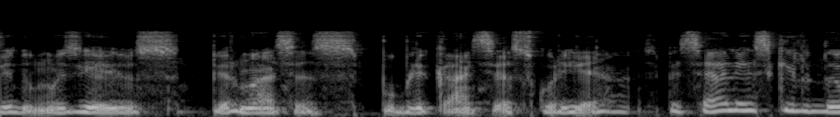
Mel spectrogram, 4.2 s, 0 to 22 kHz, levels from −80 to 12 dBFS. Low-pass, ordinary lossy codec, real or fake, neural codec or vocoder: 7.2 kHz; AAC, 96 kbps; fake; codec, 16 kHz, 16 kbps, FreqCodec, larger model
